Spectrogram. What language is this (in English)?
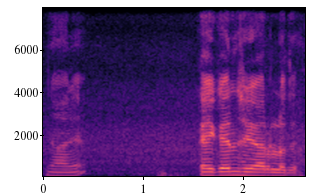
Malayalam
